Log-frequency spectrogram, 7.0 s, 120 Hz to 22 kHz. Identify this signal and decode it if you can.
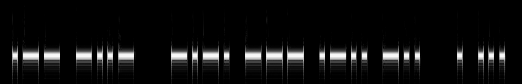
Morse code, heard as a keyed tone, about 17 wpm, 700 Hz. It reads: WX COLD ES
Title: Speed-Racing Common QSO Phrases - 17wpm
